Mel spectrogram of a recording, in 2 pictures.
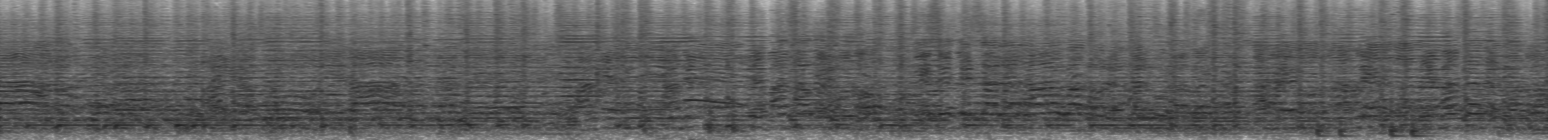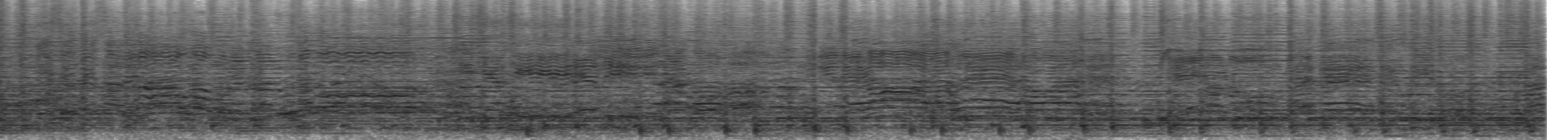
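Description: A Canarian folk group plays, strumming timples and guitars with an accordion, while men sing together in full voice.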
